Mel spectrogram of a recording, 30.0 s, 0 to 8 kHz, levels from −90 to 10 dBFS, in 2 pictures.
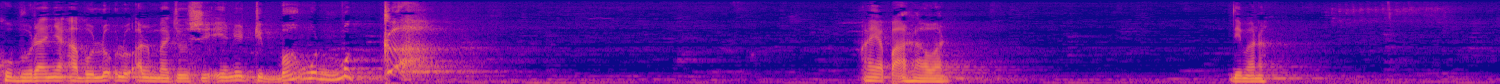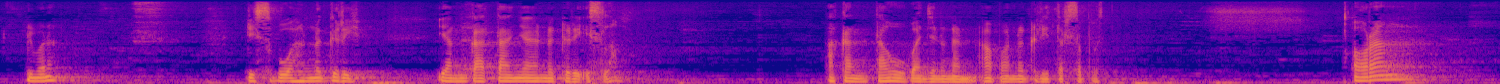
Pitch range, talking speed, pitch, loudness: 90-115 Hz, 60 wpm, 100 Hz, -21 LUFS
